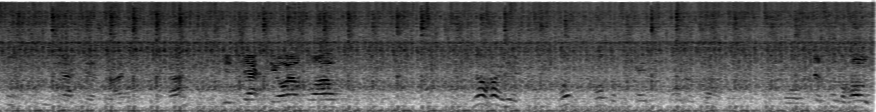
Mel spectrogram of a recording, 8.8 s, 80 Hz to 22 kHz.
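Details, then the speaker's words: 1967 Triumph vintage twin after ignition timing set to 38° at 4,000 rpm: steady even idle with clean pickup when blipped, no misses or knocks; good idle and rev, healthy. "And we got a good idle. We got a good rev. The bike sounds good."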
